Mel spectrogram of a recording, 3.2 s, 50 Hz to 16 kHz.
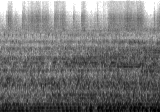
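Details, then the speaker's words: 1992 Fox Body Mustang idling just after an oil and pre-filled filter change, run so the new oil flows through: steady, even low burble with no ticking or knocking; sounds healthy. "I just want to let it run for a little bit. Let the oil flow through everything, all the little nooks and crannies."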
